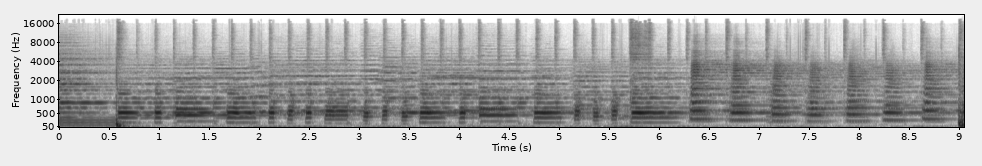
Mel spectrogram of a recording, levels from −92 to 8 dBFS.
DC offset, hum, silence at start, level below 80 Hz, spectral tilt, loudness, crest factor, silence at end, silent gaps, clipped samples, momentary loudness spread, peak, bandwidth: under 0.1%; none; 0 s; -36 dBFS; -4 dB/octave; -15 LUFS; 14 dB; 0 s; none; under 0.1%; 6 LU; 0 dBFS; 19.5 kHz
